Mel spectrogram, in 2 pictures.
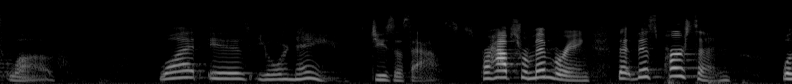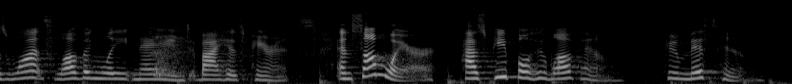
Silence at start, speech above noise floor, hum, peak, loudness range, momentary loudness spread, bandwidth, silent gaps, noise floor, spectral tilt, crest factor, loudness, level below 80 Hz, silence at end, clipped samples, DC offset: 0 s; 35 dB; none; -12 dBFS; 8 LU; 19 LU; 14 kHz; none; -69 dBFS; -4 dB/octave; 24 dB; -34 LUFS; -68 dBFS; 0.3 s; under 0.1%; under 0.1%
